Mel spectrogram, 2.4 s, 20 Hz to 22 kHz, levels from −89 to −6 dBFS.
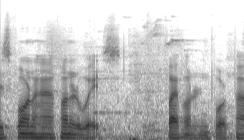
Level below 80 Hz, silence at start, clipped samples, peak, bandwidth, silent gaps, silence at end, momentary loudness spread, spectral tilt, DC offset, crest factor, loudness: -42 dBFS; 0 s; under 0.1%; -8 dBFS; 11.5 kHz; none; 0 s; 14 LU; -7 dB/octave; under 0.1%; 18 dB; -26 LUFS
